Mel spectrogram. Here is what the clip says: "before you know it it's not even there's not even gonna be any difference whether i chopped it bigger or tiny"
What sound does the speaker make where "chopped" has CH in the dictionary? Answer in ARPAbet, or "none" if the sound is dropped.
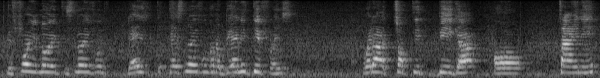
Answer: CH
